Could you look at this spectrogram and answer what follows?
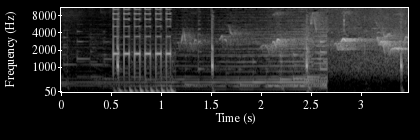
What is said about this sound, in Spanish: Y a esta hora amanece oficialmente en Madrid. ¿eh? Eso nos lo indican nuestros pajaritos, los pajaritos de Radio Hora.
